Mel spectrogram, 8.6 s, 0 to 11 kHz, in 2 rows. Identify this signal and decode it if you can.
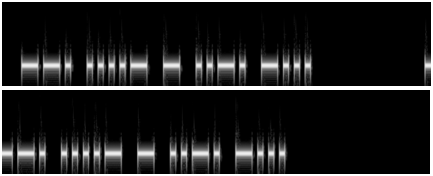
Morse code, heard as a keyed tone, about 22 wpm, 700 Hz. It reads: G4TFB G4TFB
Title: DXCC-100 Call Signs - 5 Characters - Repeated 3x - 22wpm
